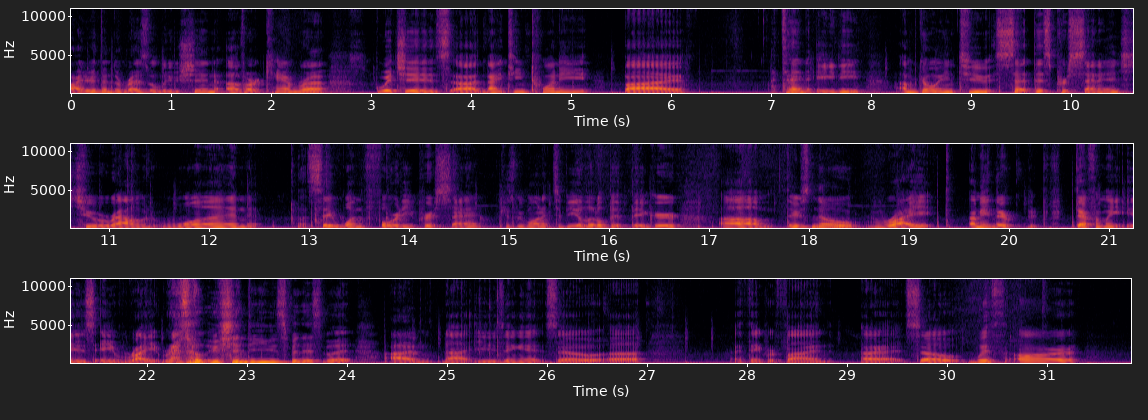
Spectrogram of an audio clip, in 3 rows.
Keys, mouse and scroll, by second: 4.0 click, 5.7-6.9 drag, 9.8-12.8 drag, 19.9 click, 21.3-25.3 right drag, 25.3 ctrl+z, 26.4-26.9 drag, 27.0 click, 28.5 click, 31.0 scroll up 2.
